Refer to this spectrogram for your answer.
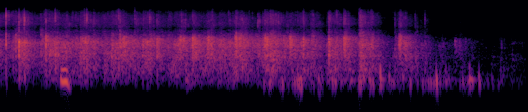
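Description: An audience breaks into dense, steady applause, many hands clapping at once in a busy, bright patter that holds strong for several seconds before thinning out and fading toward the end.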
